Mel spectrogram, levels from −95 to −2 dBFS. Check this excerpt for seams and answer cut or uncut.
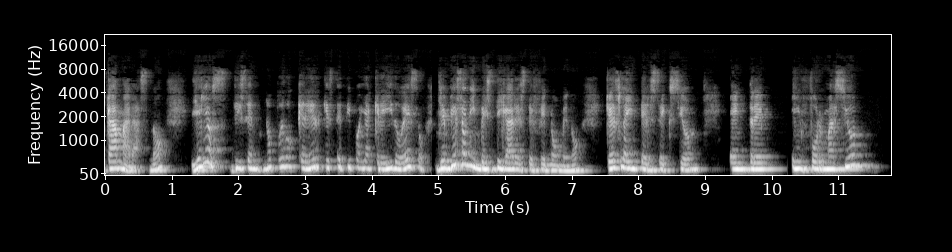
cut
